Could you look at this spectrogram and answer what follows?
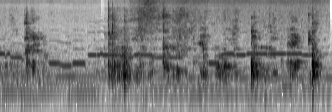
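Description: Raw chicken goes into a pan of sizzling red chilli masala for chicken korma and is stirred, with a steady fry hiss broken by repeated scrapes and clinks of a metal spoon against the pan.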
